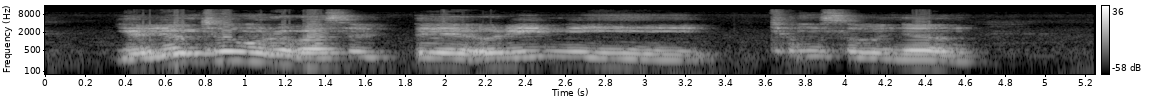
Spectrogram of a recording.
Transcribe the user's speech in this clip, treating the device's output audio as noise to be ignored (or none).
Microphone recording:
none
